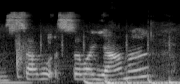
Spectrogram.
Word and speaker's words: Sawayama: I don't know how to pronounce her last name. Sawayama.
